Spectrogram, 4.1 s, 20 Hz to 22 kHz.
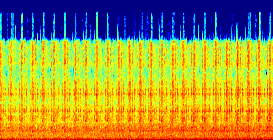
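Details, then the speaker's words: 2007 BMW 335xi twin-turbo inline-six AWD revival: low idle with regular uneven stumble about three times a second, lumpy shake, less at higher rpm; running on five cylinders, misfire; owner suspects compression leak, perhaps loose spark plug. "Kind of probably running like a 5-cylinder BMW right now, which, you know. Let me give it a little rev here. Yeah, it's definitely running on 5."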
